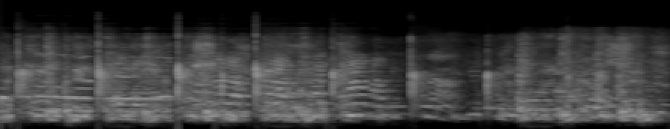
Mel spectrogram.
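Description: Several people clapping their hands in a steady rhythm, about two claps a second, over girls' voices.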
